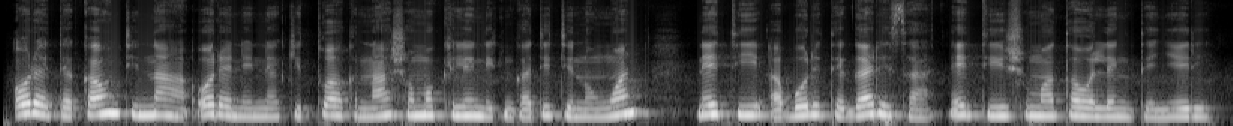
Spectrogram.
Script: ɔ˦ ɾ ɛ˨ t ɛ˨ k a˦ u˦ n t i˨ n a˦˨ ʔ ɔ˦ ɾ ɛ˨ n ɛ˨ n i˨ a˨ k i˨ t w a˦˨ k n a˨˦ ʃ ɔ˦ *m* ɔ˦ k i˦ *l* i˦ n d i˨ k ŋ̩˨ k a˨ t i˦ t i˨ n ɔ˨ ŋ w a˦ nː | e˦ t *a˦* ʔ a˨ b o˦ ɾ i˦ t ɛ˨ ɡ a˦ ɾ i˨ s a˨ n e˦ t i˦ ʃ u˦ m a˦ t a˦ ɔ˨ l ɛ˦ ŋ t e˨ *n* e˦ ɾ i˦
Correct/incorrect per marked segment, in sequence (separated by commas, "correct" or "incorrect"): correct, correct, incorrect, incorrect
